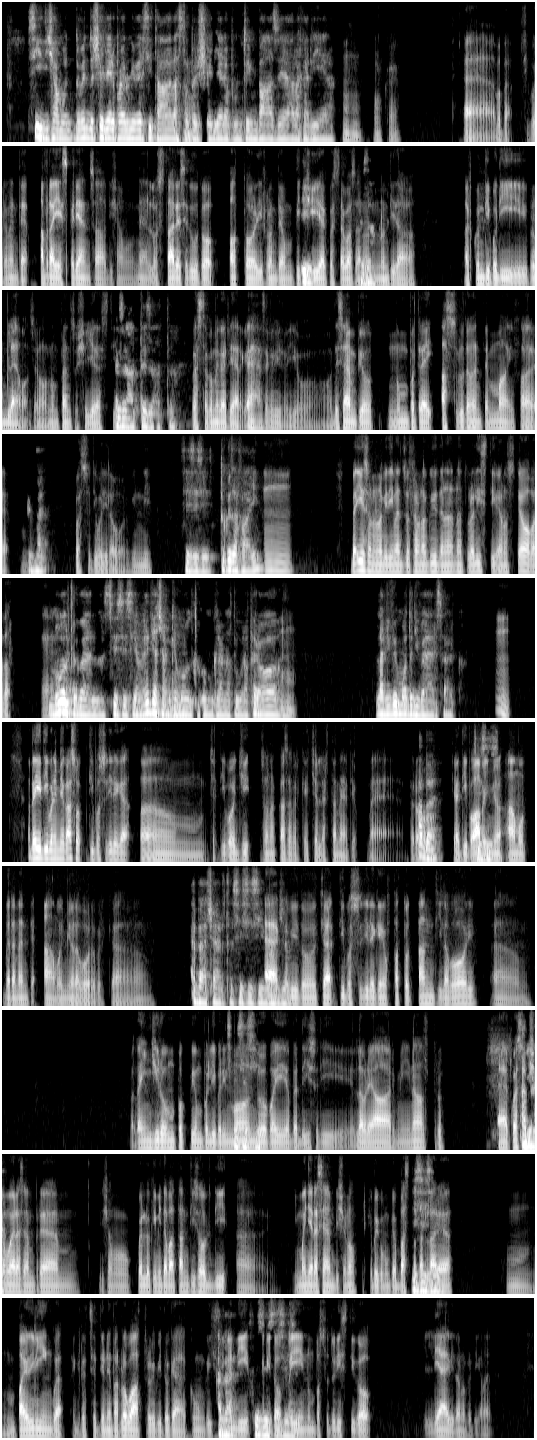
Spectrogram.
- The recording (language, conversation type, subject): Italian, unstructured, Come immagini la tua carriera ideale?
- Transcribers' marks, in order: tapping; other background noise; distorted speech; drawn out: "uhm"; stressed: "amo"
